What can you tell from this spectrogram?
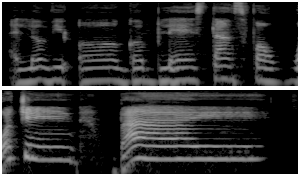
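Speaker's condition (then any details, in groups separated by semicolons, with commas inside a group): No condition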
